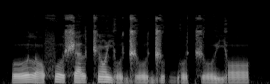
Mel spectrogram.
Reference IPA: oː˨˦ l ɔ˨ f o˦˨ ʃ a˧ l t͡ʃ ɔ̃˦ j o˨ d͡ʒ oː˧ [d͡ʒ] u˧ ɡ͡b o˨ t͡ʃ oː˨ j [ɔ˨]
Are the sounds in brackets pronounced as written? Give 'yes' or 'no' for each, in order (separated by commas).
yes, no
